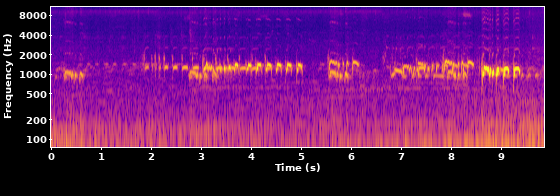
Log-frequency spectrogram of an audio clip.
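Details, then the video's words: Local zebra dove in active song with a large voice, used to spur other doves into singing. Many rapid cooing phrases follow one another, some even strings of notes, others rolling bursts, ending in a loud final trill. "Perkutut lokal gacor suara besar - PANCINGAN ANDALAN merangsang cepat bunyi gacor"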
